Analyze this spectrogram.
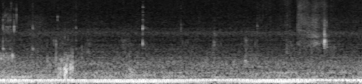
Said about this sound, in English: Oh, this homegrown's great. I love homegrown. I sip the coffee.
